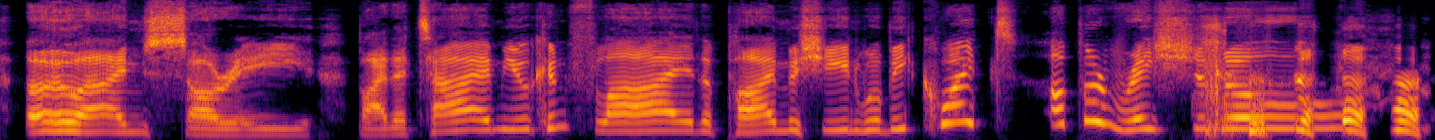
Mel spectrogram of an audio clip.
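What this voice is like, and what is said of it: Emperor Palpatine character voice. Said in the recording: “in an Emperor Palpatine voice”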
